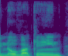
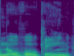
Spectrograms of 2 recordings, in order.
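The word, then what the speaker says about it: Novocaine: Now, that's a word that I always want to say, Novakane. And it's it's hard to remember that that's an o Novocaane, novocaane.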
